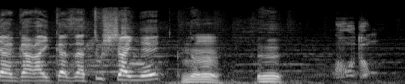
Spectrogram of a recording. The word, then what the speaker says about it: Groudon: Non eux Groudon Kogre. OK plutôt logique mais dites-vous bien que la prononciation aux États-Unis est très différente. Et oui prononcer Growudon et Kyoger et c'est même pire dans l'animé.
